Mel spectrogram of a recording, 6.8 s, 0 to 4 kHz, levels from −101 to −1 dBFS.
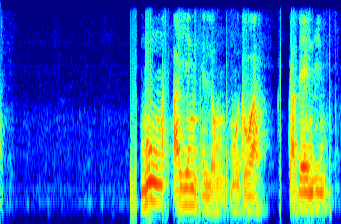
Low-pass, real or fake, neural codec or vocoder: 3.6 kHz; real; none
